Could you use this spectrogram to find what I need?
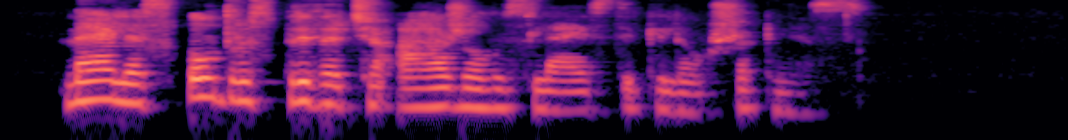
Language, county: Lithuanian, Vilnius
